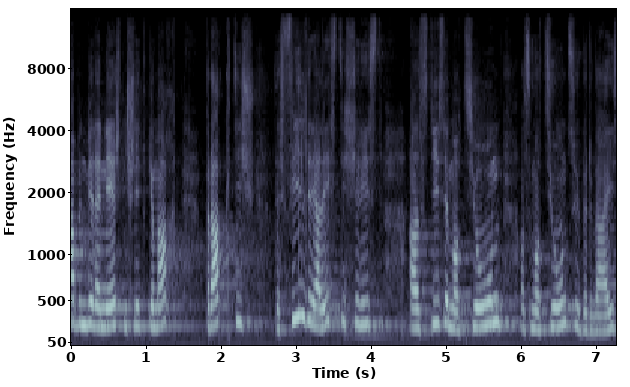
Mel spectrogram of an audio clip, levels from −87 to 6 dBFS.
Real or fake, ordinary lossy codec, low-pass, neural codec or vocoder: real; none; 14.4 kHz; none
